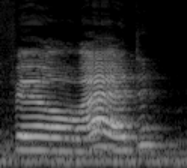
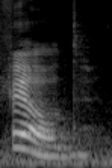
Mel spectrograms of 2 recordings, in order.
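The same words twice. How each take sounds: First: The ending is an extra syllable, ed. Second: The ending is only a d sound. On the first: The speaker calls it wrong. "So this word isn't" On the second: The speaker calls it right. "it only makes a d sound at the end"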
